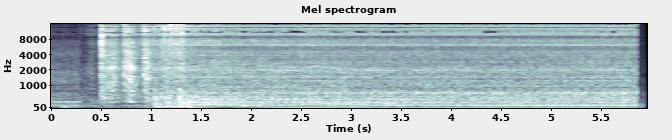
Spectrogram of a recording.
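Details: 2002 Honda Accord first start after replacing leaking distributor gasket and brittle ring seal: quick crank, catches at once, settles into smooth even idle with no misses or knocks; healthy start and idle.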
